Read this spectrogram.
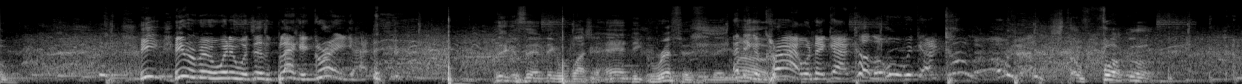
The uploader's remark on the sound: Roasting everybody in the crowd! Live from the Nashville Comedy festival, the new kings of comedy kick off three sold out shows for Cashville!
